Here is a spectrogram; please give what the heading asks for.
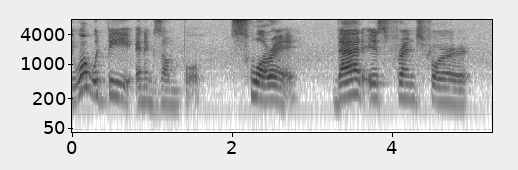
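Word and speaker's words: soirée: but you know that in french oh i has a wah sound so you wouldn't know that that's not soy rey or soyre or suari sorry it could be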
